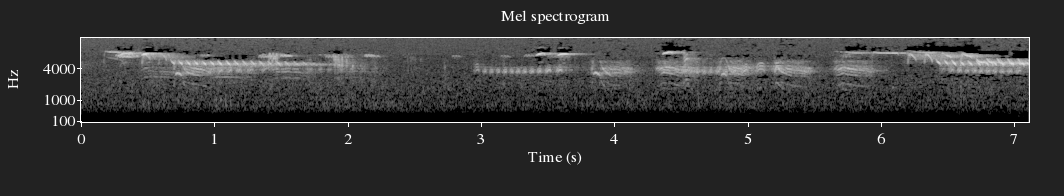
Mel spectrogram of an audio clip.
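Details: High, thin rattling trills and short twittering notes from long-tailed tits in a yard at Joroinen, in irregular bursts with brief quieter gaps between them.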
